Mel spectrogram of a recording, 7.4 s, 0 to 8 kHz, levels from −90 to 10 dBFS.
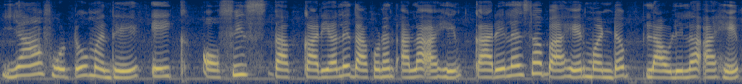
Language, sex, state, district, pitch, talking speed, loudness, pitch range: Marathi, female, Maharashtra, Aurangabad, 260 Hz, 120 wpm, -16 LUFS, 245-290 Hz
